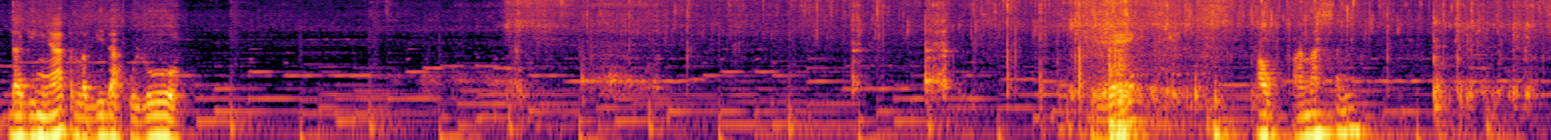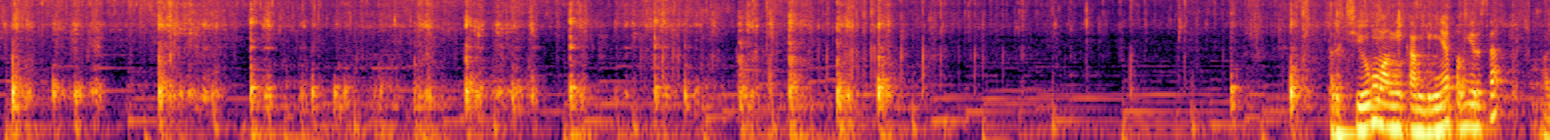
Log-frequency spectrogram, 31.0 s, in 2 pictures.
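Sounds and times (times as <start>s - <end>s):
food sizzling in hot oil: 0.0s - 31.0s
wooden spatula scraping a pan: 8.5s - 9.6s, 10.4s - 12.6s, 14.3s - 24.6s.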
